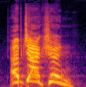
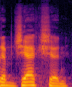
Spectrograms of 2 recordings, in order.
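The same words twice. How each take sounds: First: High, loud mock outcry; shouted objection. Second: Said in the usual way. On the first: Host imitating Democrats triggered by a prayer, shouting out. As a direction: shout it out like an outraged heckler. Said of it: "people started shouting out".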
